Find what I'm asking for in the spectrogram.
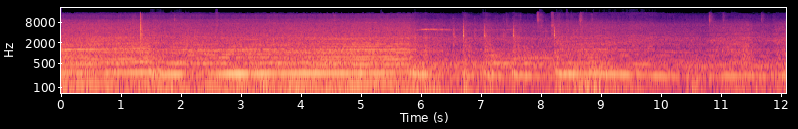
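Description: LMP2 prototype race car engine in the Le Mans Ultimate sim racing game at Sebring in the rain, a steady droning high-revving tone that shifts down partway through, heard continuously without talk.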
